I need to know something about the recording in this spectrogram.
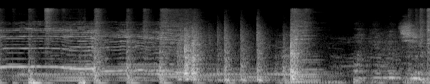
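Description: Live band with a drum kit playing while a female singer holds long sung notes into the microphone, the first note stepping down to a lower one about a second in. The music thins out and drops in level near the end.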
